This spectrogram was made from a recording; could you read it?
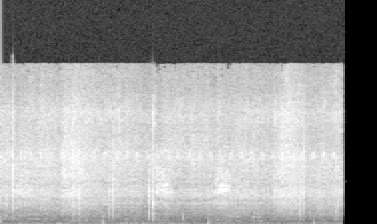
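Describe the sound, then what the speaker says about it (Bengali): Onions with turmeric powder and salt being stirred in a hot pan for a fish chorchori, a close, steady sizzle with light scraping strokes, ending abruptly in silence. "পেঁয়াজের ভিতর এখন পরিমাণ মতো হলুদ গুঁড়ো দিয়ে দিলাম, আর এখন লবণ দিয়ে ভালোভাবে নাড়িয়ে চাড়িয়ে নেব।"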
